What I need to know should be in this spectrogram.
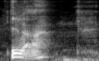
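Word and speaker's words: إله: But al-ilah, al-ilah, ilah, is simply E-L, and there is little H at the end, like a sound of a music. Ilah. Still, it's ilah. It's not Allah. It is Il. Idiot. Il. Ilah. That sound at the end, the little tiny H, it's not really even an H. It's like a music sound.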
